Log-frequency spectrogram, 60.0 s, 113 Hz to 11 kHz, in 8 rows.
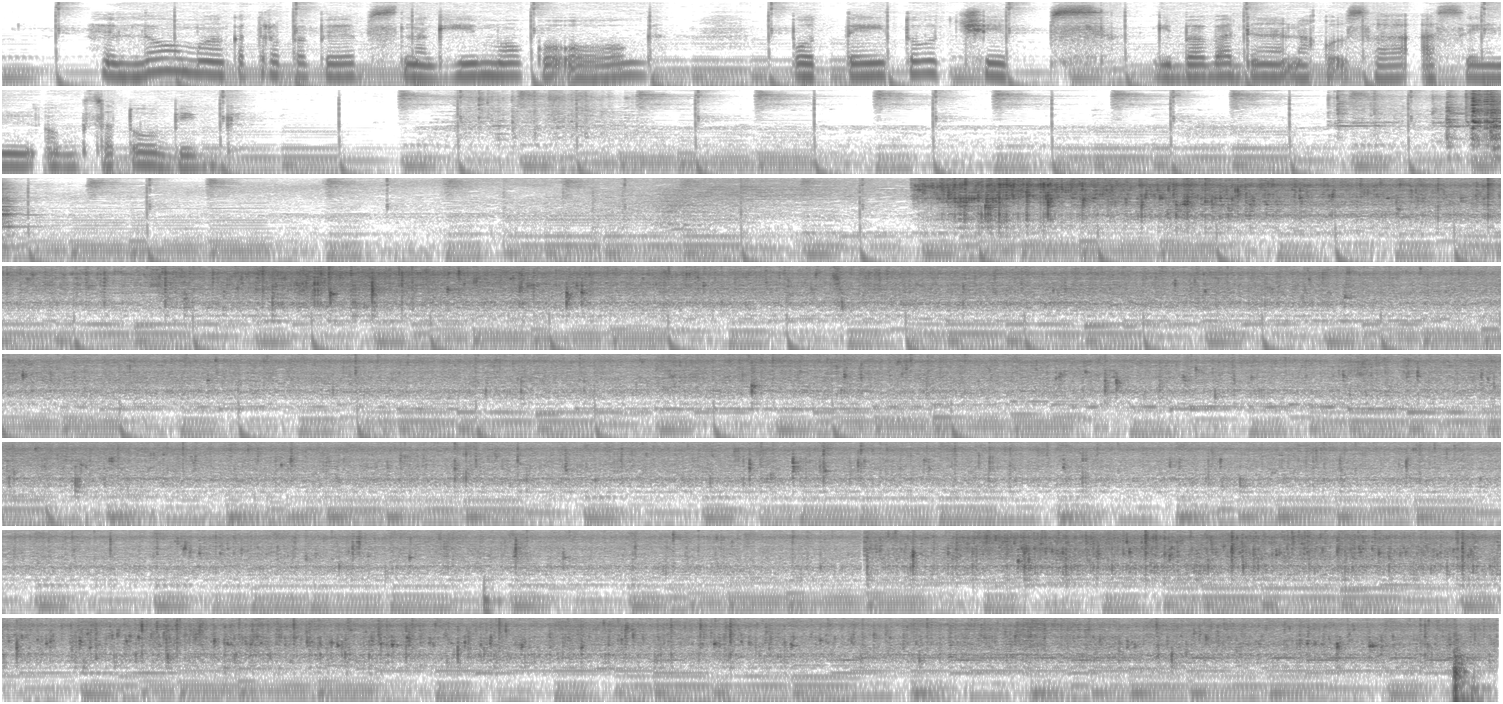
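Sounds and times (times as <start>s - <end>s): potato slices sizzling in oil: 18.0s - 59.9s.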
